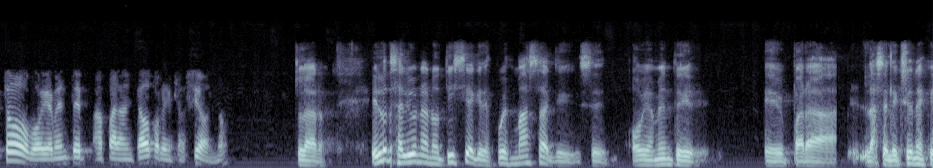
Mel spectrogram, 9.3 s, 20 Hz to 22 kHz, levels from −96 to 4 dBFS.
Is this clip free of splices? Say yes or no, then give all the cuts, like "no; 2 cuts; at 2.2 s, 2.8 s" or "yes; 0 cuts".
no; 2 cuts; at 3.9 s, 8.4 s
